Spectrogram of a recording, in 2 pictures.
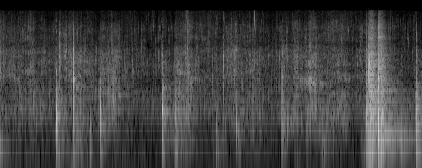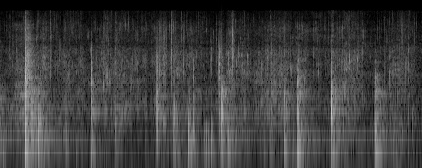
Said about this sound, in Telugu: కారం వేసుకొని అయితే ఒకసారి మంచిగా కలుపుకోవాలి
